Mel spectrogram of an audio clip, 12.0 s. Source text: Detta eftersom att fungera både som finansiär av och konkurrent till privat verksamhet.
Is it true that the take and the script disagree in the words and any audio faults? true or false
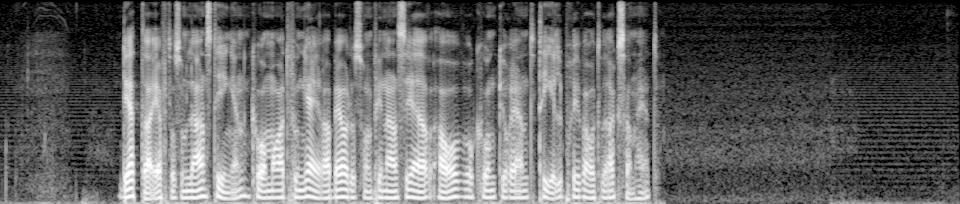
true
